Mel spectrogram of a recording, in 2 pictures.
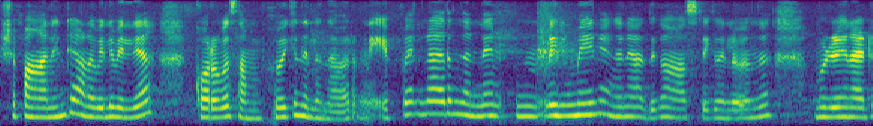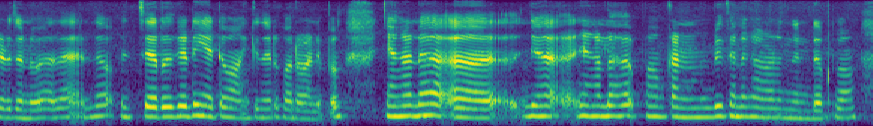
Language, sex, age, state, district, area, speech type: Malayalam, female, 18-30, Kerala, Idukki, rural, spontaneous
